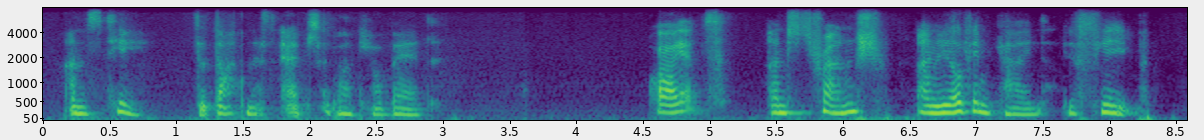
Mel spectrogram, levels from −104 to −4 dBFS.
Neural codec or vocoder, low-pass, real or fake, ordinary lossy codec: codec, 16 kHz, 1 kbps, FunCodec, trained on LibriTTS, 50 frames a second; 7.2 kHz; fake; Opus, 24 kbps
